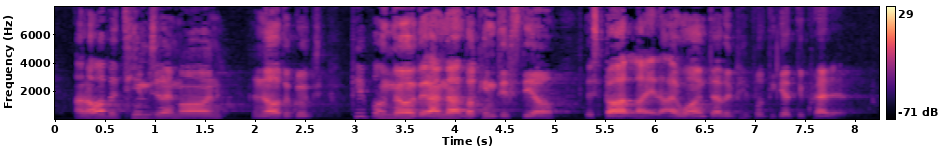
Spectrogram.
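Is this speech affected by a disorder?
Yes: cerebral palsy; affects movement and speech.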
